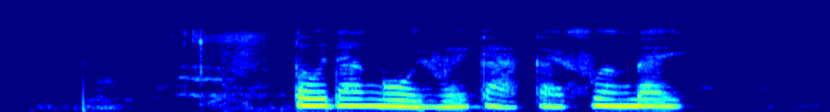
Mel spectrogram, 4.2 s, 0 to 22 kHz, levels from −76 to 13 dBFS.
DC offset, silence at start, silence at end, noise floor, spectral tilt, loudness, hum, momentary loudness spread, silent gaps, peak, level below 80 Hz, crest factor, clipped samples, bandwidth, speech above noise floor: under 0.1%; 0.95 s; 0.75 s; -75 dBFS; -7 dB/octave; -29 LUFS; none; 21 LU; none; -16 dBFS; -68 dBFS; 16 dB; under 0.1%; 7.8 kHz; 47 dB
